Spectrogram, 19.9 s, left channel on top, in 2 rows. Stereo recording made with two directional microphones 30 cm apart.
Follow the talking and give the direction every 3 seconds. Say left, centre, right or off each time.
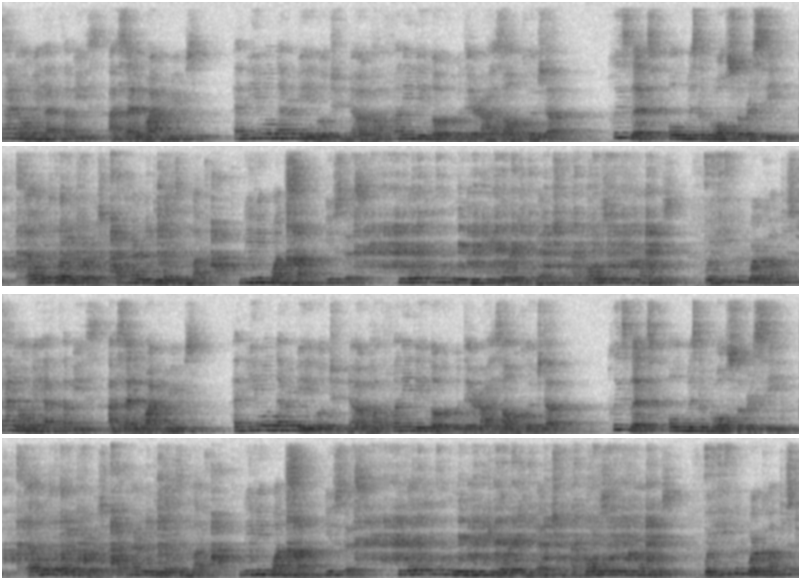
right, right, right, left, centre, right, right.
